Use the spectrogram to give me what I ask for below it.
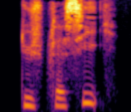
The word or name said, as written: dysplasi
